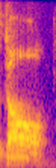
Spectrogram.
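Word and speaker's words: Dahl: because his name is doll hl i think it's just pronounced doll yeah but it's spelled kind of like dolly yeah d-a-h-l so it almost as he described it it almost sounds like dull so and uh you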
